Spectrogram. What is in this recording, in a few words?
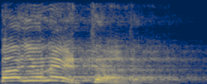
Italian Announcer; Bayonetta; SSBU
